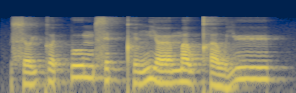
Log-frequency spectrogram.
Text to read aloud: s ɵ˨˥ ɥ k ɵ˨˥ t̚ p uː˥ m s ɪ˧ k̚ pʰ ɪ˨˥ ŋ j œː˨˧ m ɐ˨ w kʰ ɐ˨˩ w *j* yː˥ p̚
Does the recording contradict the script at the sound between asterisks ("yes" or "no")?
no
